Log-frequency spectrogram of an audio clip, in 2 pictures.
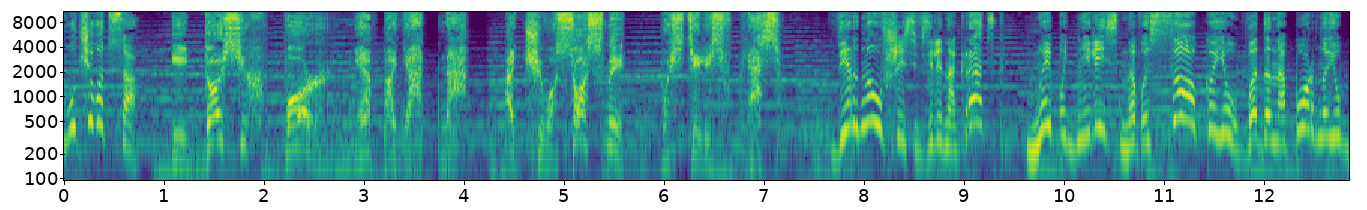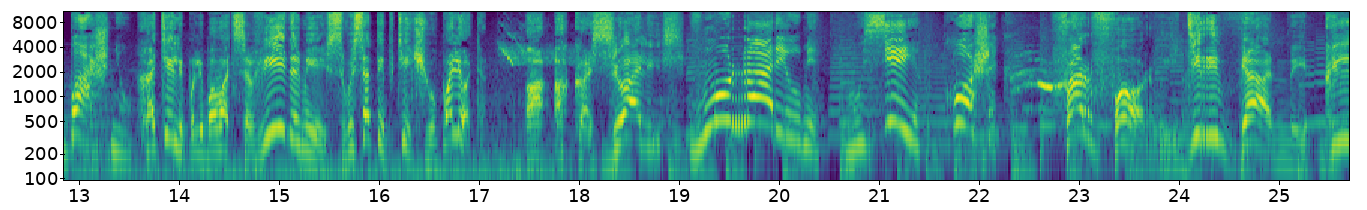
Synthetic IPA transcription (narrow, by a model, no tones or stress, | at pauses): ut͡ɕɪvət̪səid̪osʲɪxpornʲɪpɐnʲa̰t̪̚nə | ɐt̚t͡ɕːɪvososnɨ | pʊsʲtʲilʲɪsʲfplʲas | vʲɪrnufʂɨsʲvzʲɪlʲɪnɐɡɾat̪sk | mɨpədʲnʲɪlʲisʲnəvɨsokʊjʊvəd̪ənɐpornʊjʊbaʂnʲʊxɐtʲelʲɪpəlʲʊbɐvat̪səvʲid̪əmʲɪsʲvɨsɐt̪ɨptʲit͡ɕjɪvəpɐlʲot̪ə̥aɐkɐzalʲɪsʲvmʊraɾʲɪʊmʲɪ | mʊzʲejəkoʂɨkfɐrforə̰vɨ̰jdʲɪɾʲɪvʲanːɨjɡlʲ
